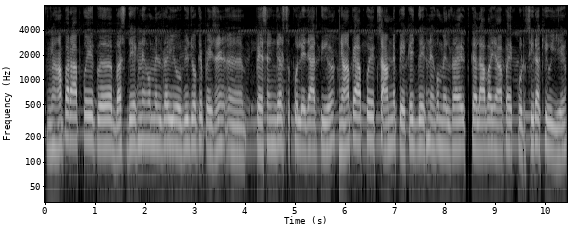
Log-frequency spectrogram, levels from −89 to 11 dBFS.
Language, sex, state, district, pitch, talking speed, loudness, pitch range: Hindi, male, Jharkhand, Sahebganj, 160 Hz, 205 wpm, -24 LUFS, 150-170 Hz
